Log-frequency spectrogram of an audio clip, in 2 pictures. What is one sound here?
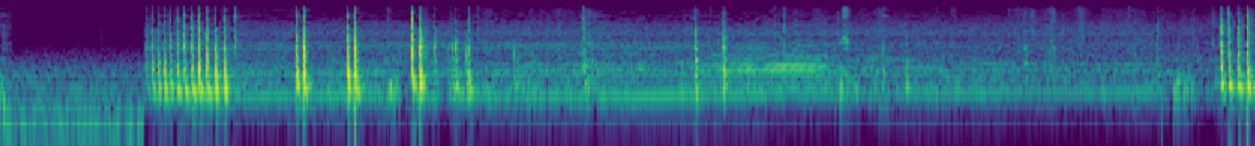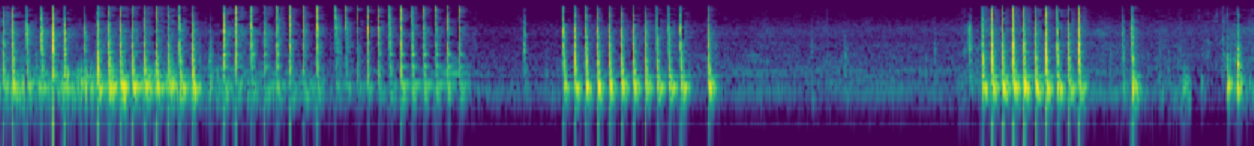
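A power drill whirs in short bursts, driving screws into wood.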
